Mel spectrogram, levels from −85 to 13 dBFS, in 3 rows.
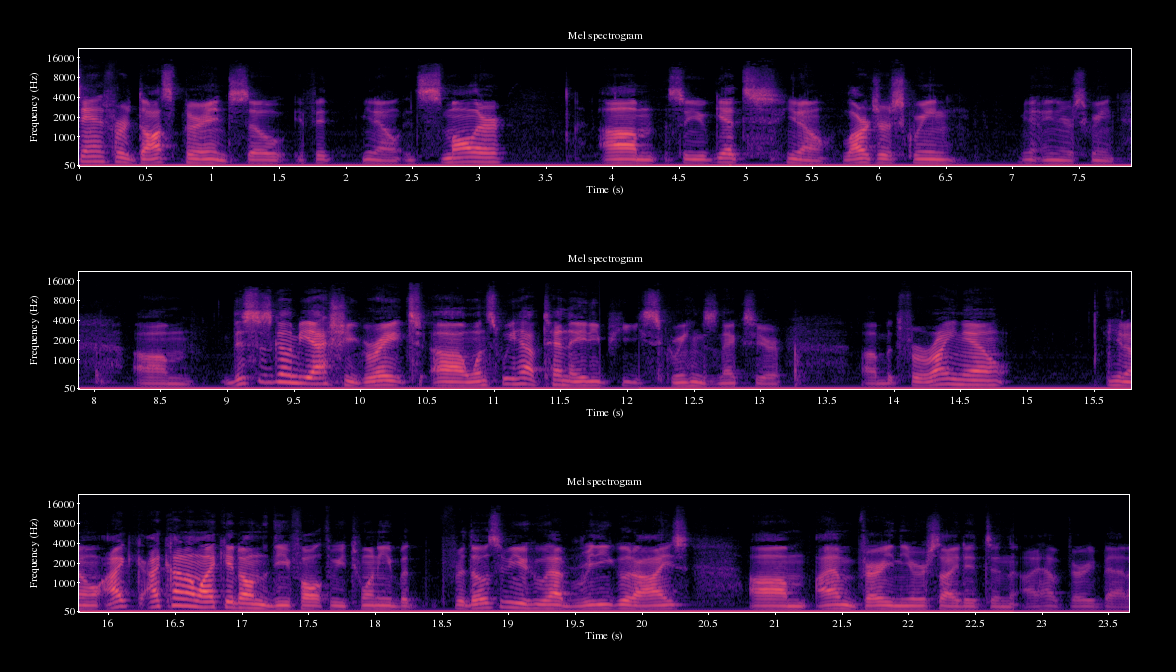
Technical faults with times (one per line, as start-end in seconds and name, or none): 11.79-12.09 one channel drops out
22.79-23.66 one channel drops out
